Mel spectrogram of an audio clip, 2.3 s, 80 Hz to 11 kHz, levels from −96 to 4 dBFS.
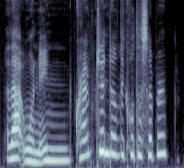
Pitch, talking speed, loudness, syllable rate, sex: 280 Hz, 210 wpm, -16 LUFS, 6.4 syllables/s, female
